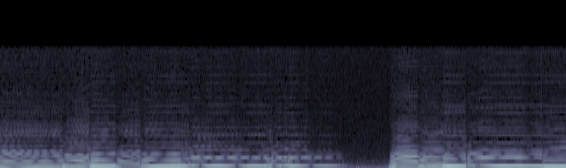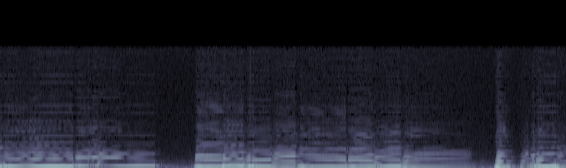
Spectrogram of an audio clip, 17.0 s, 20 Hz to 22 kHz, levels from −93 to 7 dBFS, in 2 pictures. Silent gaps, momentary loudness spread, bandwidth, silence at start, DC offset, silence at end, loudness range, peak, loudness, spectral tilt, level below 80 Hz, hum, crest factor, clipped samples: none; 13 LU; 16 kHz; 0 s; under 0.1%; 0 s; 5 LU; -20 dBFS; -35 LUFS; -6 dB/octave; -62 dBFS; none; 14 dB; under 0.1%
